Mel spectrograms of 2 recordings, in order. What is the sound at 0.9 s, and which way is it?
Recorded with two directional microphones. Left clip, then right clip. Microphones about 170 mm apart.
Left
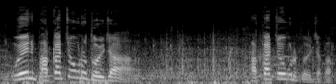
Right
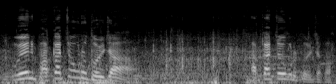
Speech, centre (ahead or behind).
